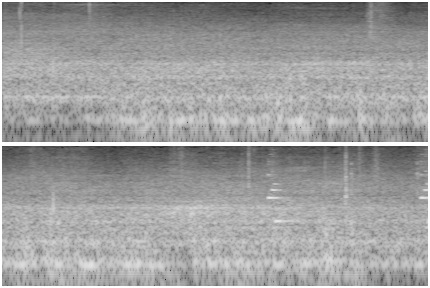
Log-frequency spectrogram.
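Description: Car driving along a city street, heard from inside the cabin: a steady low engine and road hum.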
